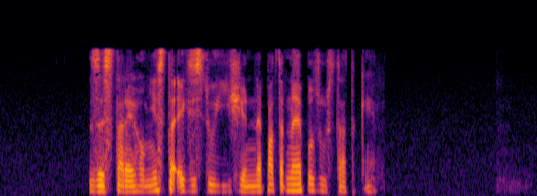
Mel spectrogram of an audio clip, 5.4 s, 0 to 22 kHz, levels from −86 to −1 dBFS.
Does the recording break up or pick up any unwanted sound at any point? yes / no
no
